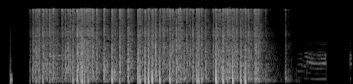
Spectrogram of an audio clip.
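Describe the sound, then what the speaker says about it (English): Fireworks and firecrackers go off on fireworks night in a loud, rapid volley of sharp cracks and bangs that runs for a few seconds, then stops abruptly. "So someone entrusted these three with fireworks"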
